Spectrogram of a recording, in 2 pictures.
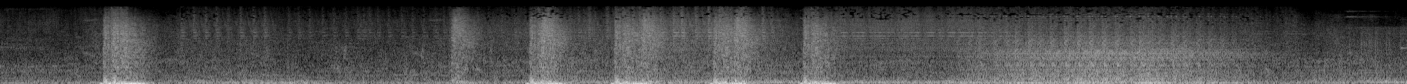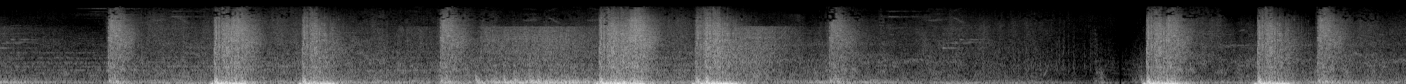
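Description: Game attack effects blast and boom in rapid bursts.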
